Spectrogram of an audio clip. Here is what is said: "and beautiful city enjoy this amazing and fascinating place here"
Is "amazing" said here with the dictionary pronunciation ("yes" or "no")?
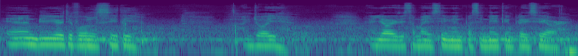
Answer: no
